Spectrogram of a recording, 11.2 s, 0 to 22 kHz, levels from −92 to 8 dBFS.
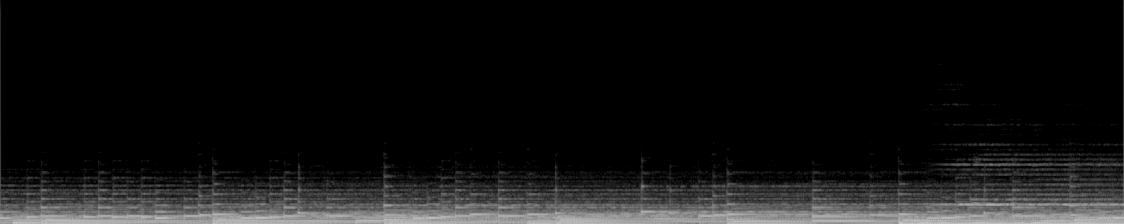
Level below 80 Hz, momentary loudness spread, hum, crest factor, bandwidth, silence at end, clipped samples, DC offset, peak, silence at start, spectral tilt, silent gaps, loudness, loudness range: -26 dBFS; 6 LU; none; 14 dB; 6.2 kHz; 0 s; under 0.1%; under 0.1%; -4 dBFS; 0 s; -10 dB/octave; none; -20 LUFS; 2 LU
